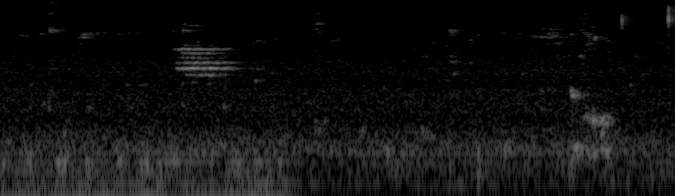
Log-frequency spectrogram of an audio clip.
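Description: Water bubbles and simmers softly in a pot.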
